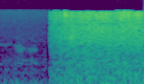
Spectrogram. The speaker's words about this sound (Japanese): 少し雨は降ったものの、農業の役には立ちそうにない。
